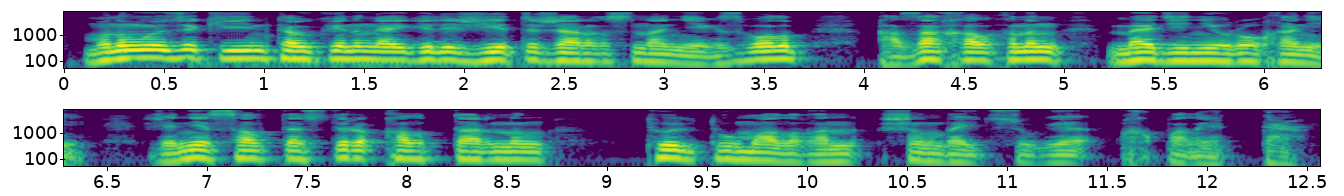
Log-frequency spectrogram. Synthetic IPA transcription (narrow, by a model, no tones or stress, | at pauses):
mʊnəɴwɵzɪkʲʰe̞jɪnt̪ʰæwkʲe̞nɪŋæjɡʲelɪʒe̞t̪ɪʒɑɾʁəsənɑne̞ɡʲɪzbo̞lˠəp̚qʰɑ̰zɑqχɑlˠqənəɴmæd̪e̞nijɾuχɑnḭjʒ̥æne̞sɑlˠt̪̚t̪æst̪ʏɾɪqʰɑlˠəp̚t̪ɑɾənəɴ | t̪ʰɵlt̪ʰumɑlˠəʁənʃəɴd̪ɑjt̪ʰʏ̥suɡʲe̞̰əqpɑ̰lˠḛt̪ːɪ̰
